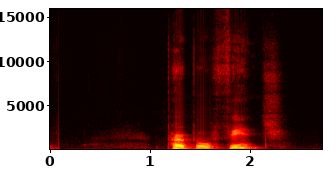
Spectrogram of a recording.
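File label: "purple finch", English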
